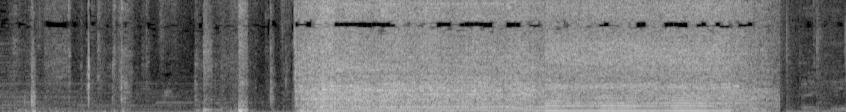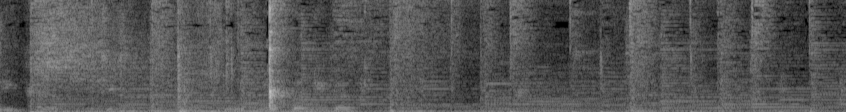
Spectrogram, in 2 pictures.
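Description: Countertop jug blender motor running for about two and a half seconds, blending milk into a chocolate milkshake. It starts abruptly, settles into a steady whine partway through, and cuts off suddenly. Background music plays under it.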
